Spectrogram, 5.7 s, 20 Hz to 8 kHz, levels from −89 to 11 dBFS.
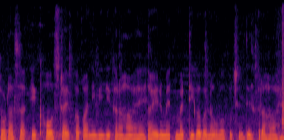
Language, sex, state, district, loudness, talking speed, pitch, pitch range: Hindi, female, Maharashtra, Nagpur, -31 LUFS, 210 wpm, 180 Hz, 175-185 Hz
